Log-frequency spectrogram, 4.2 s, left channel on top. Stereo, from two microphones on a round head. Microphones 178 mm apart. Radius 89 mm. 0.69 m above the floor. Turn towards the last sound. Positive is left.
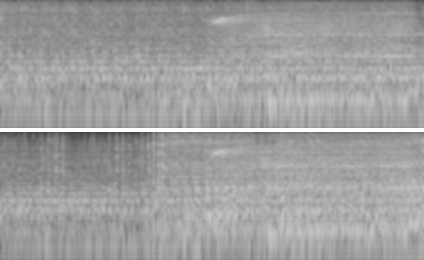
turn(degrees=-15)  # may be behind; listen again after turning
